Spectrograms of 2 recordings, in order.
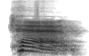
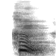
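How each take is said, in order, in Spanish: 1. La palabra tiene una vocal plena y clara. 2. La vocal se reduce a un schwa rápido. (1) "Cuando yo quiero resaltar la palabra dentro del enunciado, ahí voy a pronunciarlo can" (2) "la pronunciación es muy rápida y es muy corta"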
